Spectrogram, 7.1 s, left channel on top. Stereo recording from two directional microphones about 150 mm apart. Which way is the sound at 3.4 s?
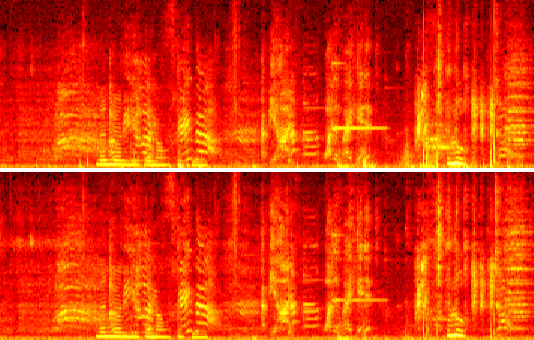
45° left (ahead or behind).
